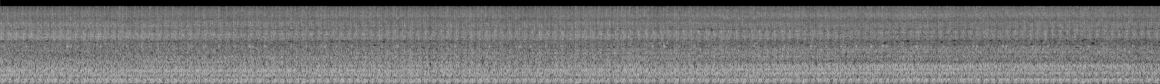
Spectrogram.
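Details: 1979 Volkswagen Type 2 with 2-liter fuel-injected flat-four engine at idle: light glassy clinking a few times per second, like bottles tapping; owner suspects the fan, refitted unmarked after cleaning and painting; cause unconfirmed.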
